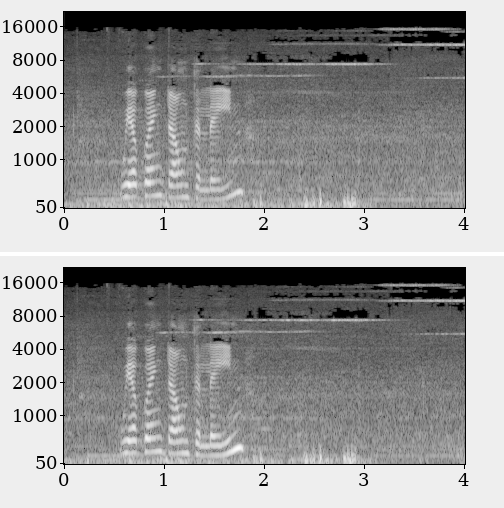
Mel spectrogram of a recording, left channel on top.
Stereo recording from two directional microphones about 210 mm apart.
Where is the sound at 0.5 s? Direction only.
15° right (ahead or behind).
